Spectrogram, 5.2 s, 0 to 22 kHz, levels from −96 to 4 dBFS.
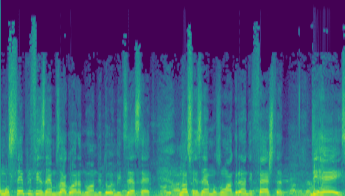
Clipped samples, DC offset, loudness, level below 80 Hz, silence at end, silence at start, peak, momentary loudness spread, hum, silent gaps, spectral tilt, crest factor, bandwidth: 0.2%; under 0.1%; -11 LUFS; -30 dBFS; 0 s; 0 s; 0 dBFS; 6 LU; none; none; -4 dB/octave; 10 dB; over 20 kHz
